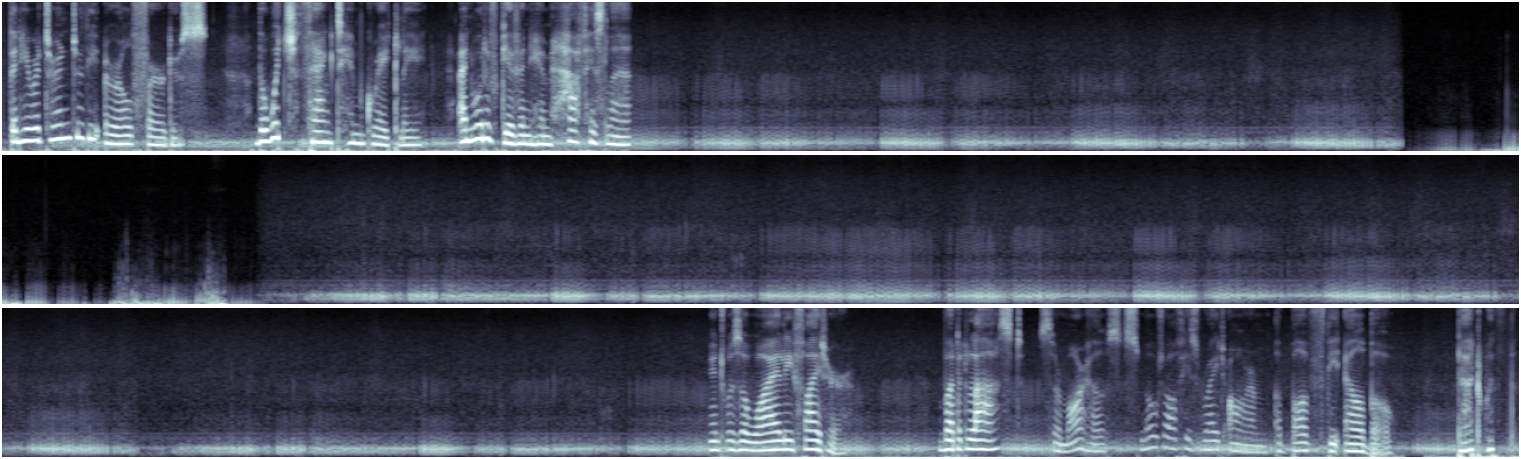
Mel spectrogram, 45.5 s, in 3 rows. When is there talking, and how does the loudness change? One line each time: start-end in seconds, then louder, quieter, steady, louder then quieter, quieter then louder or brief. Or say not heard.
0.1-6.3 steady
37.4-45.4 quieter then louder.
